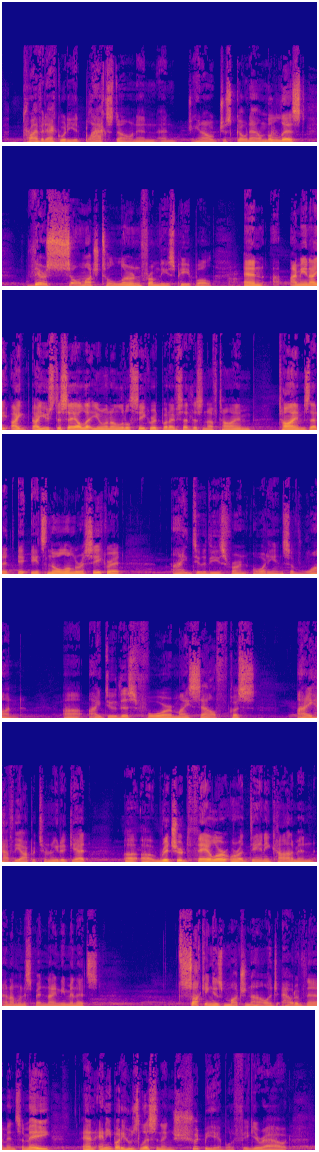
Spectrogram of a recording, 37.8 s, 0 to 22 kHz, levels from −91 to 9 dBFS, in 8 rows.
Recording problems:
background chatter; faint; throughout; 4 voices, 25 dB below the speech

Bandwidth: 15 kHz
